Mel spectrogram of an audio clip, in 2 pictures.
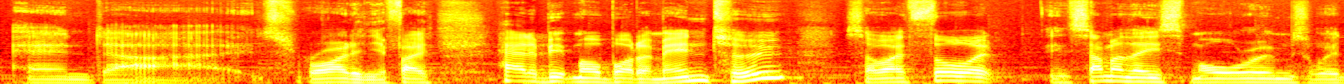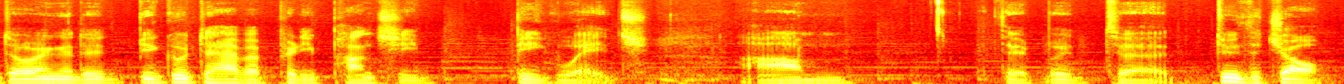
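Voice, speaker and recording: A mature Australian man being interviewed as a sound engineer, telling anecdotes informally in halting phrases. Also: lowish voice, vocal fry, a little mellow, faint music behind. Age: middle-aged or older. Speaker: interviewed live sound engineer and audio company owner. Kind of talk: casual interview reminiscing.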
